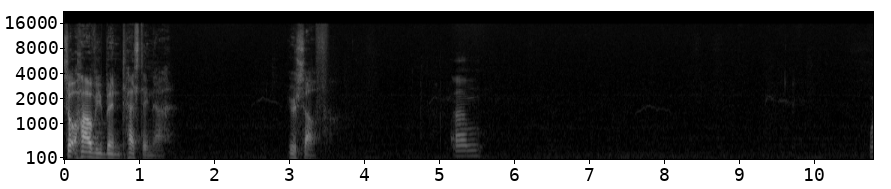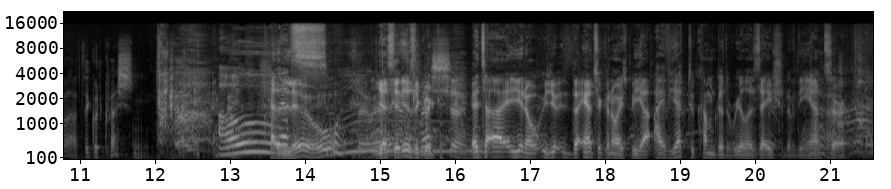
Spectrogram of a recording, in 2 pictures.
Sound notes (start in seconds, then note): 12.0 they chuckle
